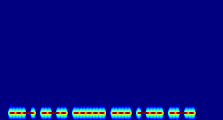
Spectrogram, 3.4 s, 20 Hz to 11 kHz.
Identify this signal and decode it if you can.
Morse code, heard as a keyed tone, about 25 wpm, 700 Hz. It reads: UR5SDR
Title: DXCC-100 Call Signs - 6 Characters - Repeated 3x - 25wpm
